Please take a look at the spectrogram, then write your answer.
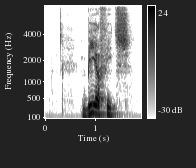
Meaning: a party bike, a beer bike; a pedal-powered road vehicle with a bar counter, multiple seats and a beer tap, so that the riders can drink while riding
- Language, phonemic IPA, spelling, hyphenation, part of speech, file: Dutch, /ˈbir.fits/, bierfiets, bier‧fiets, noun, Nl-bierfiets.ogg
